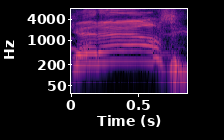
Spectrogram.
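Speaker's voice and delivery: put-on furious wrestler shout. Retelling how Andre answered the nervous question, imitating Andre yelling. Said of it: "You just hear him yelling at you".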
